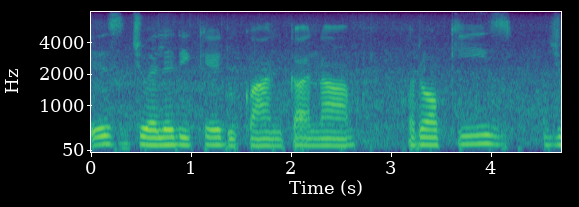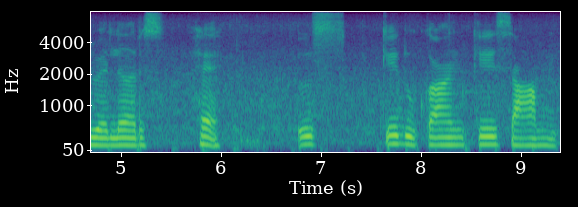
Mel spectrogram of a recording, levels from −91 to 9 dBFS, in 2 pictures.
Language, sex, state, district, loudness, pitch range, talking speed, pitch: Hindi, female, Goa, North and South Goa, -16 LUFS, 155-170 Hz, 90 wpm, 160 Hz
